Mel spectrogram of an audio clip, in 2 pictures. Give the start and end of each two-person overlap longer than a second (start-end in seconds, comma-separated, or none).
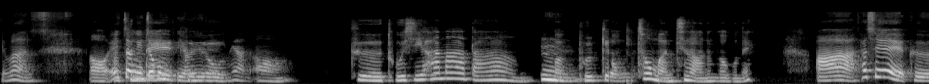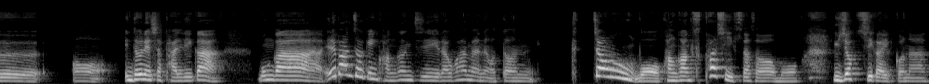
1.1-2.3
